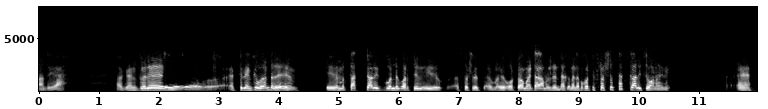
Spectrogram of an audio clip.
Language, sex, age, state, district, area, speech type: Malayalam, male, 30-45, Kerala, Kasaragod, rural, conversation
